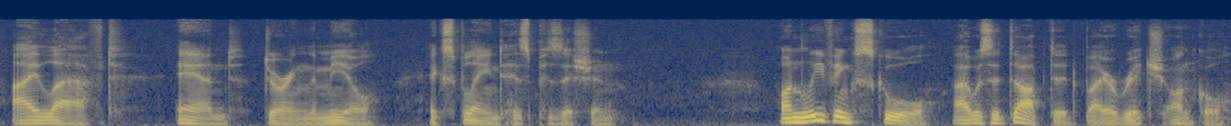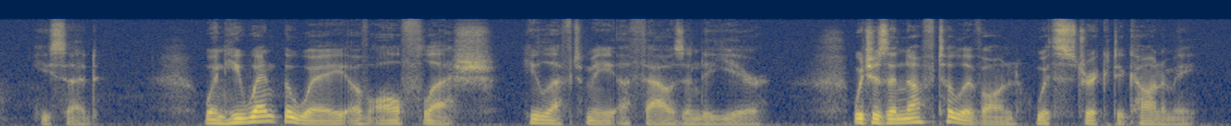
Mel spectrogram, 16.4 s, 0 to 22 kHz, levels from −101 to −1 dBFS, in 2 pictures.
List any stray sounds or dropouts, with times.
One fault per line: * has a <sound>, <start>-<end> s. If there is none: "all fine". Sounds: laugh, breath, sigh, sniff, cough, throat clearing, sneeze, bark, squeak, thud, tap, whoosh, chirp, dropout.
all fine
